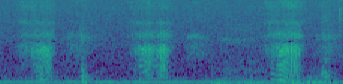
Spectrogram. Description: My two month old son snores only when he's laying on me. It's so cute.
